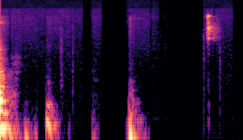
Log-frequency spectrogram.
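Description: The tail of a spoken word over a video-call line, then two brief, soft, low blips and dead silence in between, as the call's noise suppression cuts the audio.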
